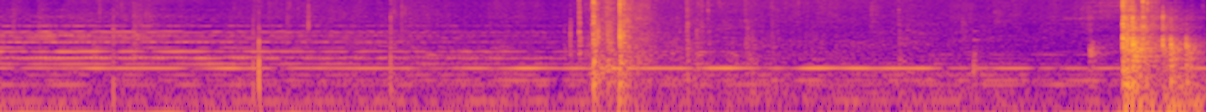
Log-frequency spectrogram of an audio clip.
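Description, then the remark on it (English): A heavy door into a dark bar swings open with a dull thunk and a scraping rush as McCarthy enters, followed by a second thud a few seconds later, over a steady low electrical hum. “McCarthy opens a heavy door and blinks as he enters a dark bar.”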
